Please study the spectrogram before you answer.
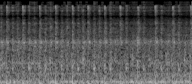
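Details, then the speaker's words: Maruti Suzuki WagonR idling on CNG with misfire and vibration: sharp, even tak-tak ticking about six per second from the first CNG injector over-flowing; the ticking stops when its socket is unplugged, and the injector is to be replaced. "यहां प टक टक टक टक का आवाज आ रहा है अभी फर्स्ट वाला निकालता हूं देखते बंद होता है क्या यहां पे सॉकेट निकालने पे आवाज बंद हो गया"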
